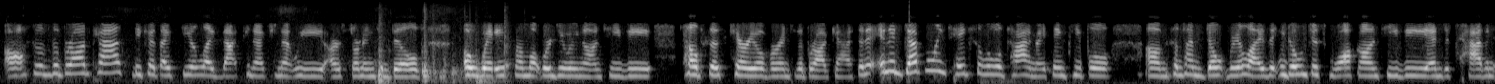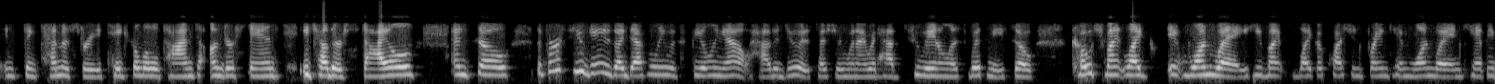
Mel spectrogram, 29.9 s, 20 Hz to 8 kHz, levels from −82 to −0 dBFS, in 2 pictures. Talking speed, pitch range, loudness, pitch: 225 wpm, 220-250 Hz, -27 LUFS, 230 Hz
